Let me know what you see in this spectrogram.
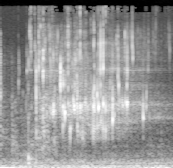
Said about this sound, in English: I am the chairman of the Dubious Goals Committee, and I'm the guy who pours the tea.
